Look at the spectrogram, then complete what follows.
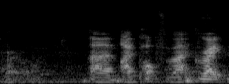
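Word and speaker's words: bodhrán: It's spelt Wadran, but Okay. it's pronounced Bowron.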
